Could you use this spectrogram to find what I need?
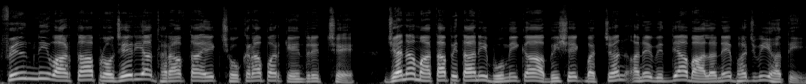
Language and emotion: Gujarati, neutral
